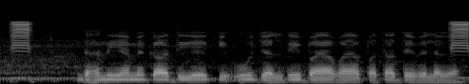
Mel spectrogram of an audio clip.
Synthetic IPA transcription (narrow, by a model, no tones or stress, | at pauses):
d̪ʱanijamẽkad̪iɛkḭʔoːd͡ʒɐld̪ibɐjaʋajapɐt̪ad̪eːʋelɐɡaː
